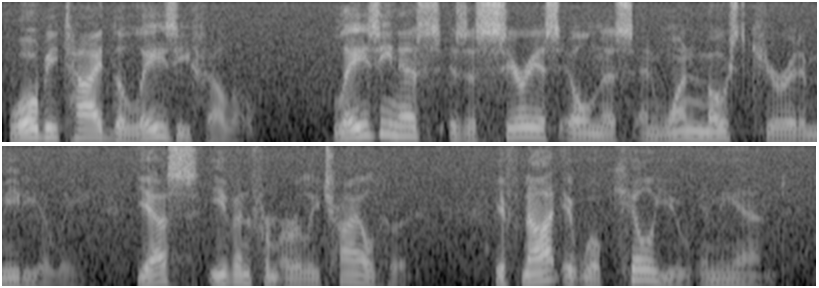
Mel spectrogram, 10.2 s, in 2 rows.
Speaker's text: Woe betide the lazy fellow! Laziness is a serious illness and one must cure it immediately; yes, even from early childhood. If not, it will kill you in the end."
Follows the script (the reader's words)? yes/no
no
